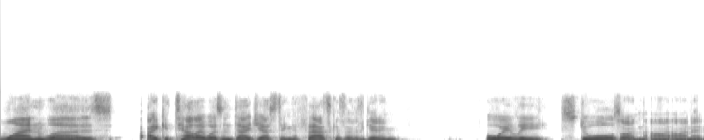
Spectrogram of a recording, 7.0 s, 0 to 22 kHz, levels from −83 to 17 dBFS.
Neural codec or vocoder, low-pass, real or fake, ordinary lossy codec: vocoder, 22.05 kHz, 80 mel bands, Vocos; 7.2 kHz; fake; Opus, 24 kbps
